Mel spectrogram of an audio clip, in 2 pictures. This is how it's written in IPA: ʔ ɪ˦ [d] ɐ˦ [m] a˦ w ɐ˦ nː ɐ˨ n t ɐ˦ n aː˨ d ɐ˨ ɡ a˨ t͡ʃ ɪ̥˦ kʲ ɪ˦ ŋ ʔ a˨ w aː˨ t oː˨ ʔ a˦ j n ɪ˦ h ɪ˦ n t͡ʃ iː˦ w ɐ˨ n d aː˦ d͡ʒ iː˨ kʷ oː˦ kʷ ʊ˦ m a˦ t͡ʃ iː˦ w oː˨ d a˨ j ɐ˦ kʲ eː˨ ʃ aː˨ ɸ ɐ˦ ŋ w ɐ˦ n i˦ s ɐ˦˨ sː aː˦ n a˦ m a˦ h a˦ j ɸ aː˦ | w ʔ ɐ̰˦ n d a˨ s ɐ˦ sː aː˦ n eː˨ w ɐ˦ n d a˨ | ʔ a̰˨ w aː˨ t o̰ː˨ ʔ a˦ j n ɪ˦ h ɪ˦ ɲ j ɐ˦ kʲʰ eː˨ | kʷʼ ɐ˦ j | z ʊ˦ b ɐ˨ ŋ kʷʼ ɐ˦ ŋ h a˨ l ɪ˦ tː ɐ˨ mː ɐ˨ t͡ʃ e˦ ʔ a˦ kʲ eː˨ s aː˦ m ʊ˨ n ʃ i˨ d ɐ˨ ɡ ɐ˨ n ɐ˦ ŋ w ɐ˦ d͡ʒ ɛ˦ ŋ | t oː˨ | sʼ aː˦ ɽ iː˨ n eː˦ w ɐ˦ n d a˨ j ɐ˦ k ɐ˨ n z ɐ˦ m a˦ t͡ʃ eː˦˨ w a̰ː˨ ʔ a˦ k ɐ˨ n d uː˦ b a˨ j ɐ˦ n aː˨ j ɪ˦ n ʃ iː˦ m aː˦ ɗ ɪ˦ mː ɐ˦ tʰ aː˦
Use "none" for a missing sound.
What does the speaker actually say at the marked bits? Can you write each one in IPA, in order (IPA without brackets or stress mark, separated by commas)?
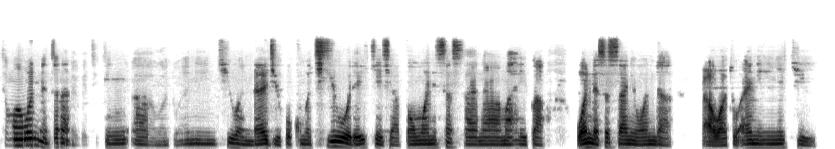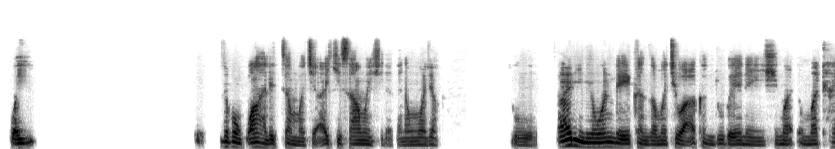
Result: t, m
